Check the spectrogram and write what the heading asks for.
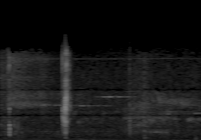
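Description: Quiet outdoor background with a single sharp click a little over half a second in.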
